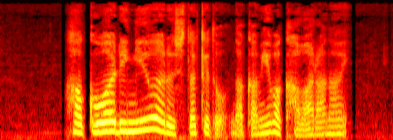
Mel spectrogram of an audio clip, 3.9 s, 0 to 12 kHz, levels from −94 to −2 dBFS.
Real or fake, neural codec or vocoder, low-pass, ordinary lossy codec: fake; vocoder, 48 kHz, 128 mel bands, Vocos; 10.8 kHz; MP3, 64 kbps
